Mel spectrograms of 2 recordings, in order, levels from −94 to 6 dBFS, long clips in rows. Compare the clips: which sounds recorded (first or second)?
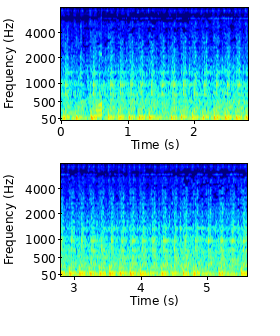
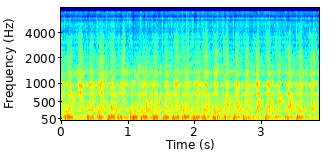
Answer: first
